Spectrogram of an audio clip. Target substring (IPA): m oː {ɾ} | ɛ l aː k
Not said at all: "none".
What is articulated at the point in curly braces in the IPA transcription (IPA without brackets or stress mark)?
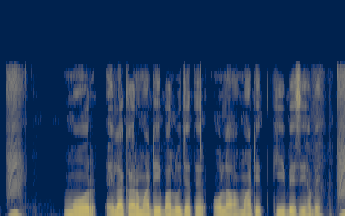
ɾ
